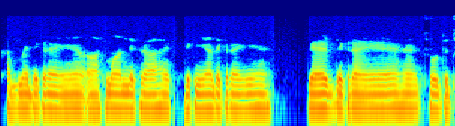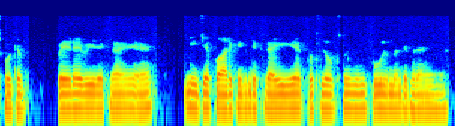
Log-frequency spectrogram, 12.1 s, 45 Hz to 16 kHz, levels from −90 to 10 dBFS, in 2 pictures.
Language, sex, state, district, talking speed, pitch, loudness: Hindi, male, Goa, North and South Goa, 170 wpm, 100 Hz, -17 LUFS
